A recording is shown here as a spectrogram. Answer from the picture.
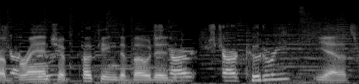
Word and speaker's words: charcuterie: Did you hear about this Twitter controversy about the person who posted their lunch that's on a Karuchi board?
